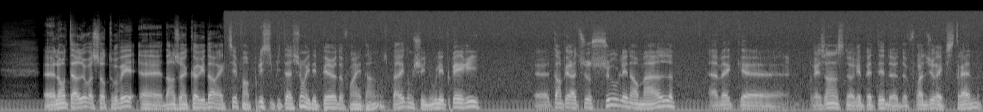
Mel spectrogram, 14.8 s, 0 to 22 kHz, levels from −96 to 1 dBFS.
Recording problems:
hiss; noticeable; from 3.5 s on; 15 dB below the speech
electrical hum; faint; throughout; 50 Hz, 30 dB below the speech

